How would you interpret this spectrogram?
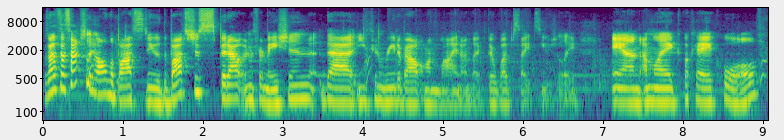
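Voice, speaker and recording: A woman's voice: sits low, animated, moderate pace, vocal fry, sharp tone, faint music behind. A woman livestreamer chatting casually while gaming, blunt and swearing freely, repeating her points for emphasis. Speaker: livestream host, VTuber.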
